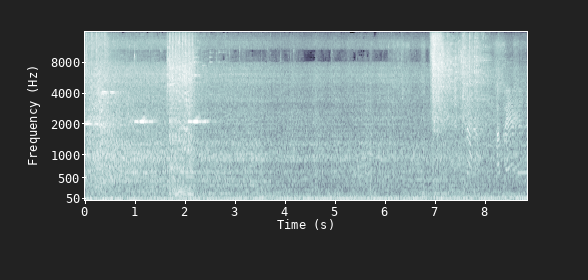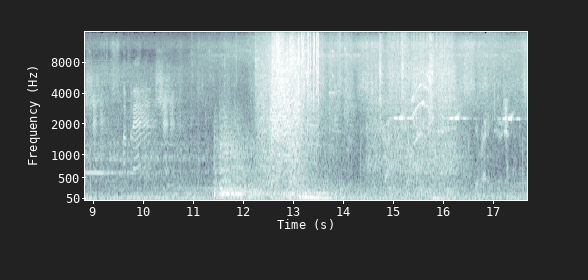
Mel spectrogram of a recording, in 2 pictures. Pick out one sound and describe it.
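A motion tracker beeps with short high pings.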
